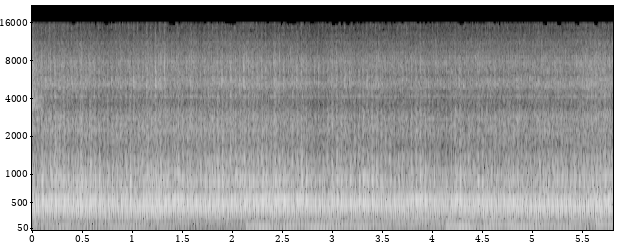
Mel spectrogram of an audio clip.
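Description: Proxxon FF 230 milling machine running with a small end mill facing a flat screw seat in a silver-steel shaft part, a steady motor whine.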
